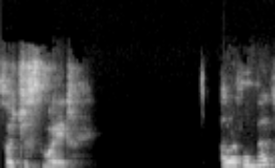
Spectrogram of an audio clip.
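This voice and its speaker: Speaking at a moderate pace, a woman has a non-native accent and a dark, mellow tone. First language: not English. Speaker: architecture AI workshop instructor. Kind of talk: live workshop tutorial. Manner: animated, casual.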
